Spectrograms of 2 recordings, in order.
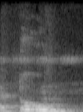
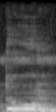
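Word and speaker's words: tomb: ऊ है तो टूम, और बी आपका साइलेंट रहेगा, टूम, बूम। ठीक है। तो जहां पे एम और बी हो लास्ट में एक साथ दिए हुए हो तो वहां पे बी क्या होता है, साइलेंट होता है, उसका साउंड नहीं किया जाता है।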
